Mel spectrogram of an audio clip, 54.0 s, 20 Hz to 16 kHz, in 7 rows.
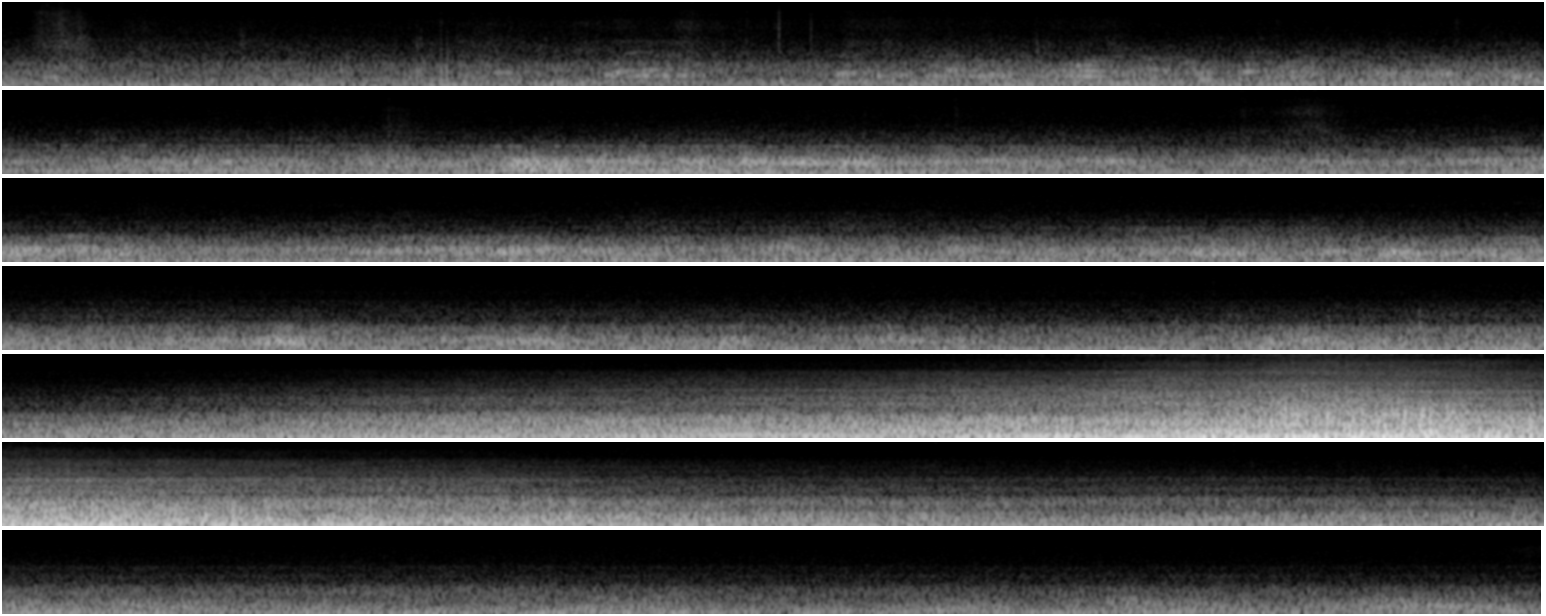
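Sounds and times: vehicle engine passing by: 31.7s - 42.3s.

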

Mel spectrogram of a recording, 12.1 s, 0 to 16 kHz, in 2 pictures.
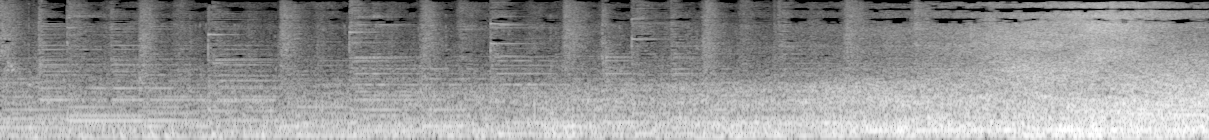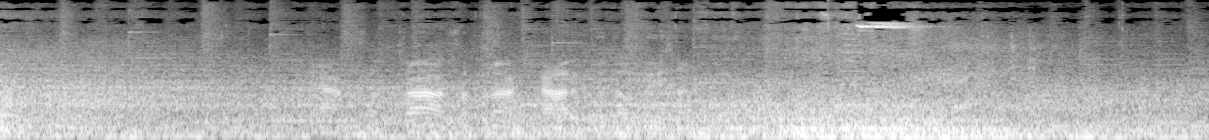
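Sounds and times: car passing: 2.4s - 12.0s.

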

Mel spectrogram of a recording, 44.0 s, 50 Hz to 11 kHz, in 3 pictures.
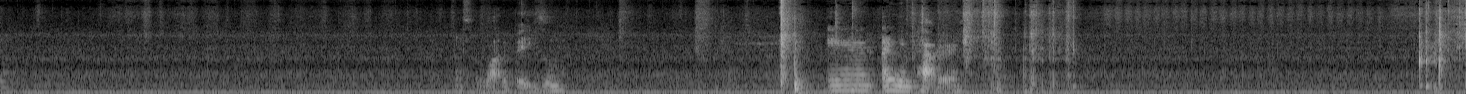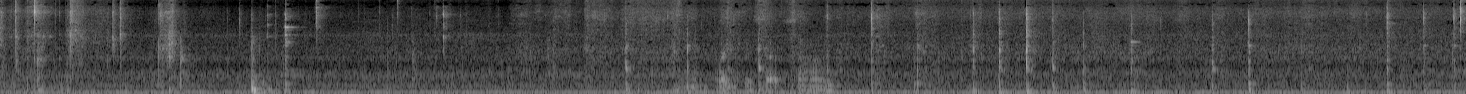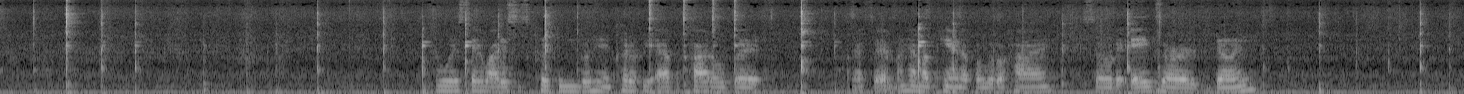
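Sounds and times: eggs sizzling: 0.0s - 43.9s
steady low hum: 0.0s - 43.9s
chopsticks scraping frying pan: 19.8s - 43.9s.

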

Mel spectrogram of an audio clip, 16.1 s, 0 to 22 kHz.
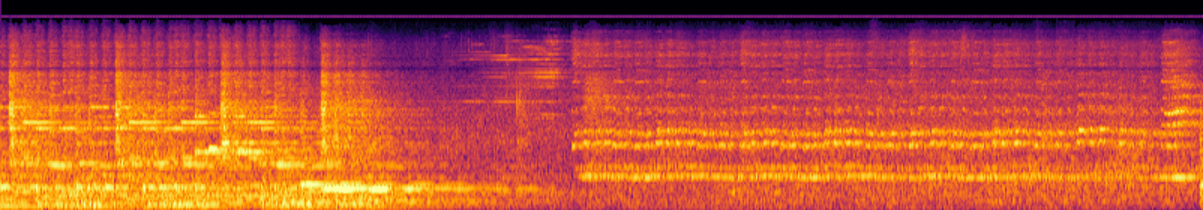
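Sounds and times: held synth chord: 0.0s - 9.7s.

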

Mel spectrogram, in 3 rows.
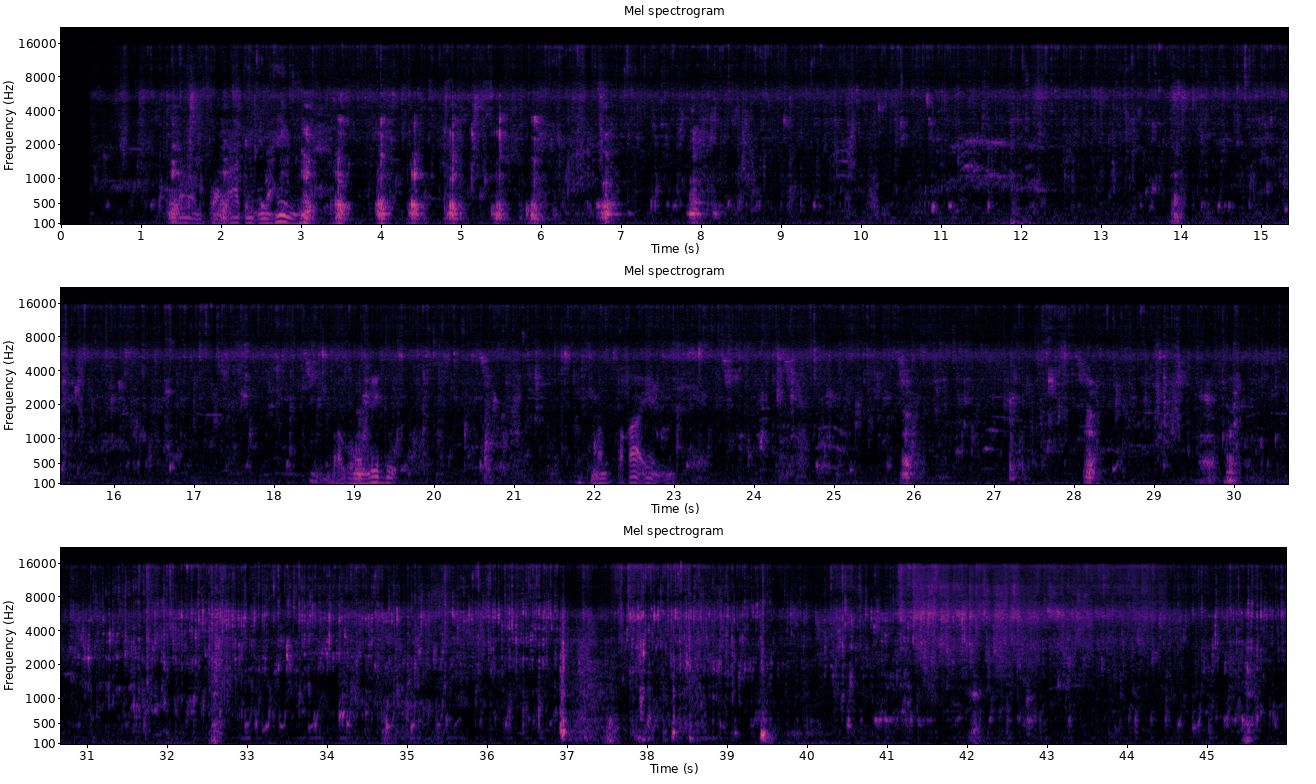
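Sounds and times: running water: 0.4s - 45.9s
pig grunting: 1.3s - 7.0s.

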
